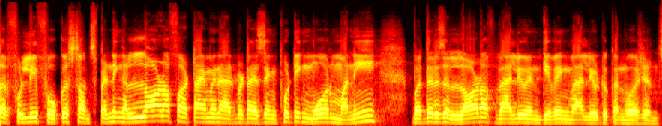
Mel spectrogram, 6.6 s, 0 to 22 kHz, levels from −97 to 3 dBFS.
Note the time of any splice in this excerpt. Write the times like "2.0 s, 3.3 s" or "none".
none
